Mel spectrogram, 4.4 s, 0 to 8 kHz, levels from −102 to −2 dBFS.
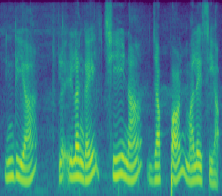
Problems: none marked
